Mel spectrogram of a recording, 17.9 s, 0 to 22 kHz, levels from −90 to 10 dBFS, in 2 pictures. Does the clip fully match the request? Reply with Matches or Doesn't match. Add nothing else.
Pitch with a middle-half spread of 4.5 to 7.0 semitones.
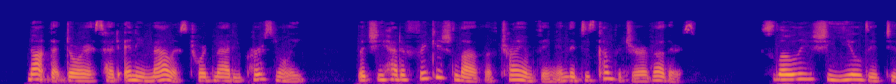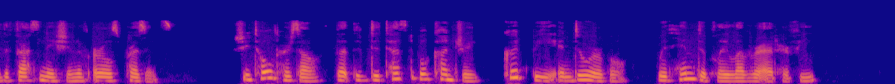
Matches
